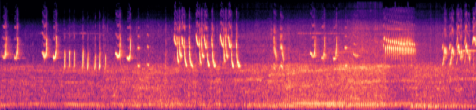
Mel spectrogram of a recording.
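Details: Irani lark, known locally as jal mushadi, singing: clusters of quick high chips and trilled notes in short bursts, over a steady low hum.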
